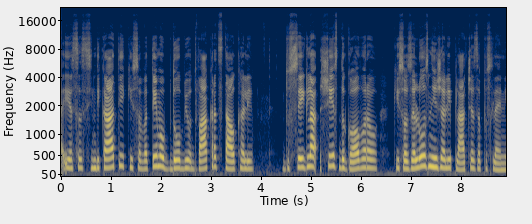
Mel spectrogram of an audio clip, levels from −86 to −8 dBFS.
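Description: No technical faults can be heard anywhere in the speech. Nothing in the recording or playback chain draws attention to itself at any moment.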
